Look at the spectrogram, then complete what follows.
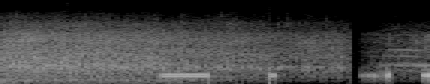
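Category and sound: signal or alarm, phone call ringing tone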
